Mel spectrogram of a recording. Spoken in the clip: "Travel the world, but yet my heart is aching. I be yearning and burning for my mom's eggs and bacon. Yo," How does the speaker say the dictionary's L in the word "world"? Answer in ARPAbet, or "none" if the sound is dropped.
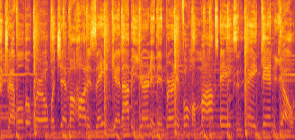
L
